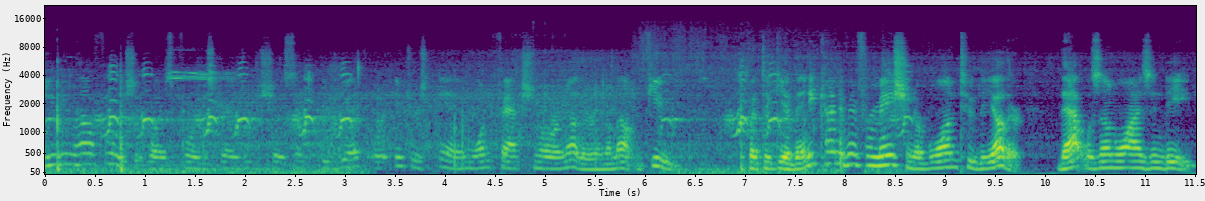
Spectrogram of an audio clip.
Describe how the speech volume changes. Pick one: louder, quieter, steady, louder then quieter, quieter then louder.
louder.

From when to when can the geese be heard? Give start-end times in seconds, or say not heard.
0.0-3.3, 6.0-8.8.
